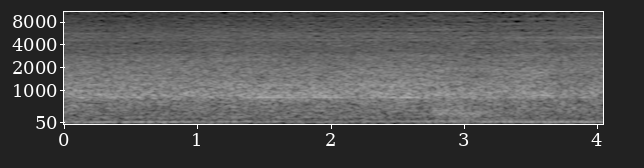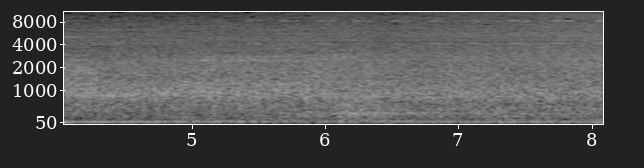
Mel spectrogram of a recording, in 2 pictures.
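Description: A passenger train rumbles along the tracks and fades into the distance.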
